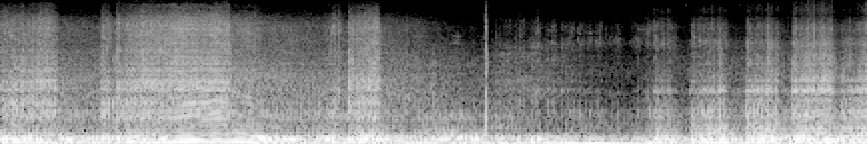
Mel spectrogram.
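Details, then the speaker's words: Dodge Dart after electronic ignition conversion, mounting not yet finished: deep, smooth blips rise and fall cleanly, steady return to idle, no misses or pops; seems much happier, normal free revving. "uh yep so seeming a lot happier we still got to finish mounting everything and you know clean up in here but uh yeah"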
